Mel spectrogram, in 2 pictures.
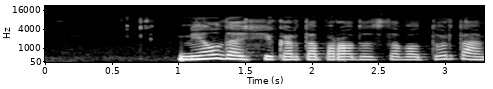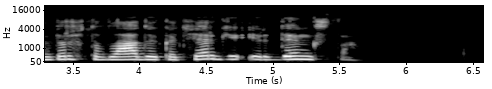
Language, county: Lithuanian, Vilnius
